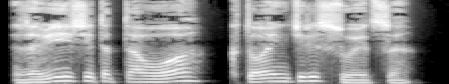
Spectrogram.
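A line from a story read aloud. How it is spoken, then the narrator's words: Toothless mumbling. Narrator (Russian): прошамкал он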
